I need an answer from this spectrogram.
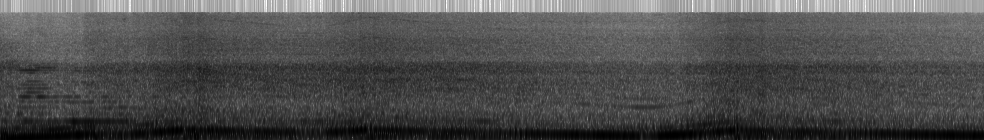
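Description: Sports car engine revved hard while stationary: the revs climb sharply, then the engine is blipped three times, with the revs sinking slowly back between blips and after the last one.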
